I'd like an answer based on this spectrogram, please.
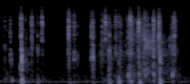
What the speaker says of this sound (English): ready for us to start typing in what'll be our form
